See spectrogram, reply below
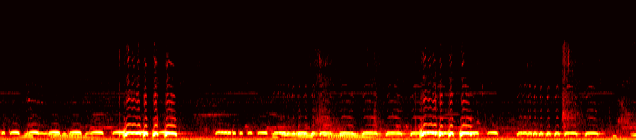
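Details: Local zebra doves in gacor song, played to encourage slow singers: several rolling coo phrases, each a quick string of bubbling notes, with lower sliding coos and brief clicks between.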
